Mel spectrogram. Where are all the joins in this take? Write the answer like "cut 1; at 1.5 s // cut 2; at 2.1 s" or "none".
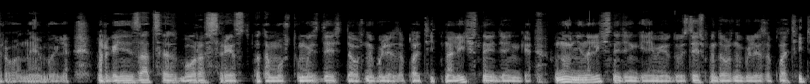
none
